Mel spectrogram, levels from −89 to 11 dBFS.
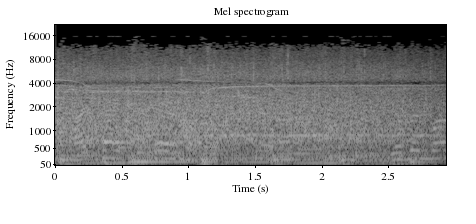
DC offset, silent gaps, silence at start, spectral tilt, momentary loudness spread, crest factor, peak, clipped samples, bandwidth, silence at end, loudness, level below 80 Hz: under 0.1%; none; 0 s; -2 dB/octave; 4 LU; 16 dB; -6 dBFS; under 0.1%; 16.5 kHz; 0 s; -19 LUFS; -44 dBFS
